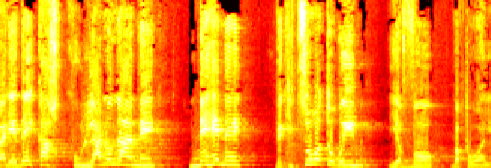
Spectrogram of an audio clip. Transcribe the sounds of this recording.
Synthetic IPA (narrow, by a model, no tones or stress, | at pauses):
vealjedejkaχkʰulanunaːne̞ | neɦene | ve̞kit͡suʁato̞ʁimjavo̞bapo̞al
